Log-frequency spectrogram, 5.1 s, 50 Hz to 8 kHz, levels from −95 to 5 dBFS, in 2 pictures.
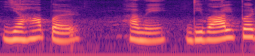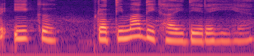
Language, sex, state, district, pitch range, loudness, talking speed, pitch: Hindi, female, Bihar, West Champaran, 205-250 Hz, -18 LUFS, 130 wpm, 225 Hz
